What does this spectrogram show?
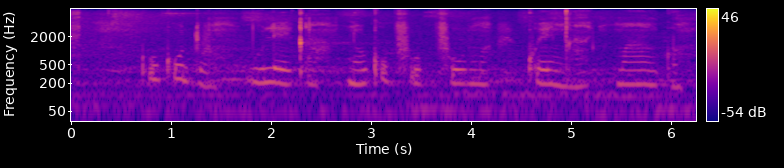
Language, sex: Xhosa, female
